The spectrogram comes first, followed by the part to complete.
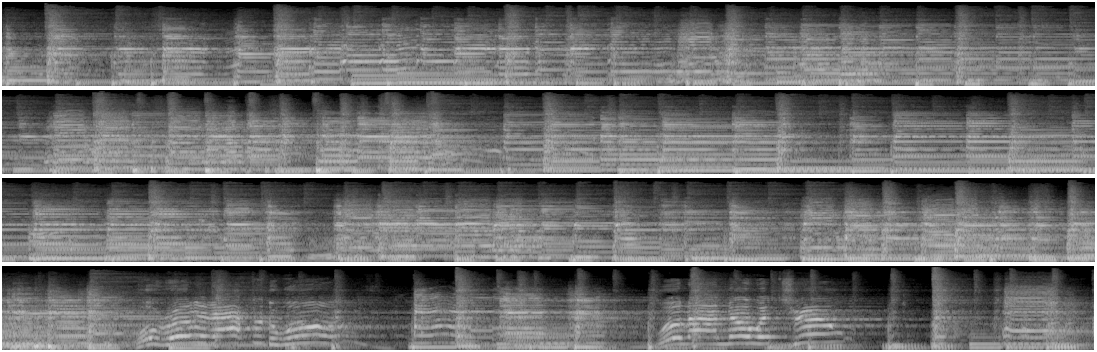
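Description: A live electric blues band playing an instrumental stretch, with electric guitars over bass and drums.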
